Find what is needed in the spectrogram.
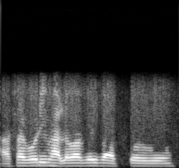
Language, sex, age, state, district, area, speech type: Bengali, male, 18-30, West Bengal, Darjeeling, urban, conversation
